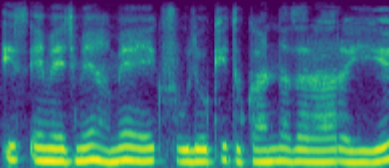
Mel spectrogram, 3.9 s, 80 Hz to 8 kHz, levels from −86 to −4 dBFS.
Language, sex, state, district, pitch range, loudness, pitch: Hindi, female, Madhya Pradesh, Bhopal, 205-220 Hz, -12 LUFS, 210 Hz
